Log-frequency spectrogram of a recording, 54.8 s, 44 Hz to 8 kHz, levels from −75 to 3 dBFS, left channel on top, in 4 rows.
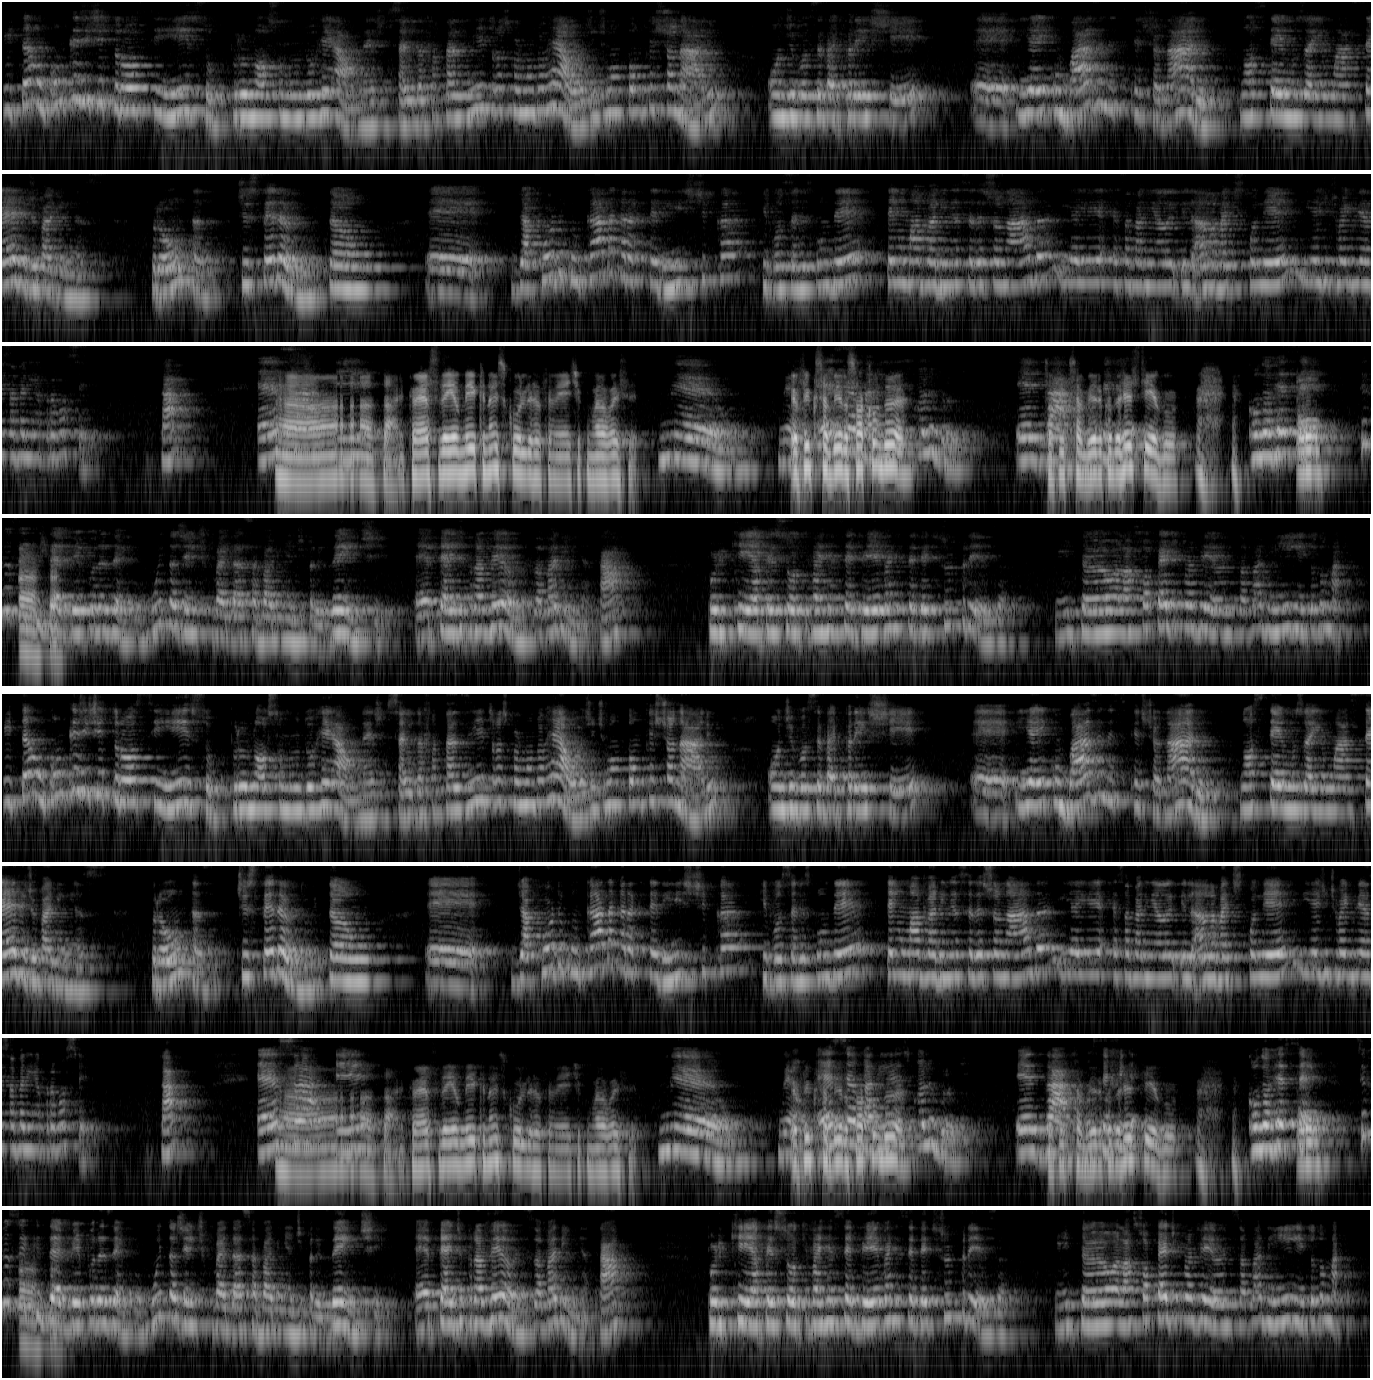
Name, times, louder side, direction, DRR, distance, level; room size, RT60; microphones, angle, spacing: voice 1, 0.0-7.2 7.7-9.2 9.7-12.1 12.4-14.6 15.2-15.8 16.0-17.5 17.9-18.5 18.8-28.3 29.0-29.2 29.9-31.1 33.9-34.9 35.1-37.0 37.5-38.5 39.8-40.6 41.0-44.9 45.2-47.3 48.1-51.2 51.6-54.4, right 2 dB, 70° right, 2.3 m, -30 dB
voice 2, 30.1-33.7 35.3-36.5 38.1-39.6 40.3-40.6 41.2-41.6, left 6 dB, 85° left, 0.5 m, -25 dB
21.5 x 8.0 x 6.5 m
head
